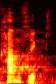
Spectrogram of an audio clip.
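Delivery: conflict stressed first, "KAHN-flict"; front stress. Shown as a demonstration. Teacher modelling the noun form, conflict stressed as KAHN-flict. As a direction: open "ah" on the stressed start of conflict. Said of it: "아로 발음하니까".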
